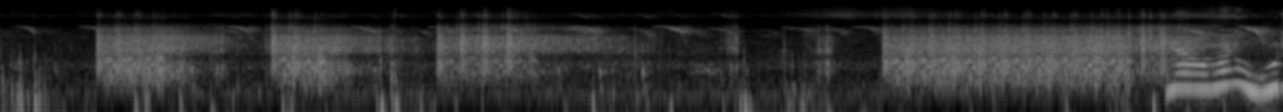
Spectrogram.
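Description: Rapid, loud assault rifle bursts crackle in the Roblox game Rivals, several sustained volleys broken by short pauses, with a rising electronic tone near the end.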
